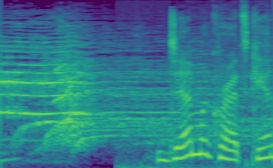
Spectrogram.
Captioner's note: cheering and applause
